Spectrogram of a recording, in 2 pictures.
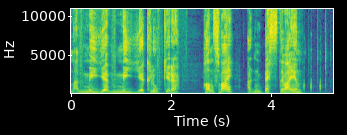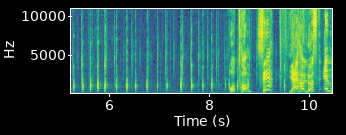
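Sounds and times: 
speech: 0:00.0 - 0:04.9, 0:08.4 - 0:10.4
hen clucking: 0:04.2 - 0:10.4.

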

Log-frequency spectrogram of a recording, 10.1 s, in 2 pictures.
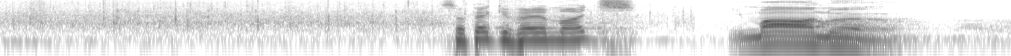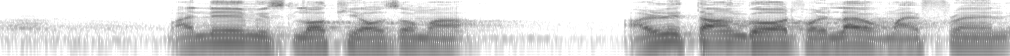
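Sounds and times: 
audience clapping: 0:00.0 - 0:03.6
speech: 0:02.2 - 0:04.6, 0:05.9 - 0:07.5, 0:08.2 - 0:10.1.

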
